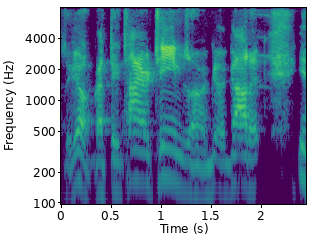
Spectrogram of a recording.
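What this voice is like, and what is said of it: Imitates another person's voice. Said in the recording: “Was that a good impersonation? ... That was a great impersonation.”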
